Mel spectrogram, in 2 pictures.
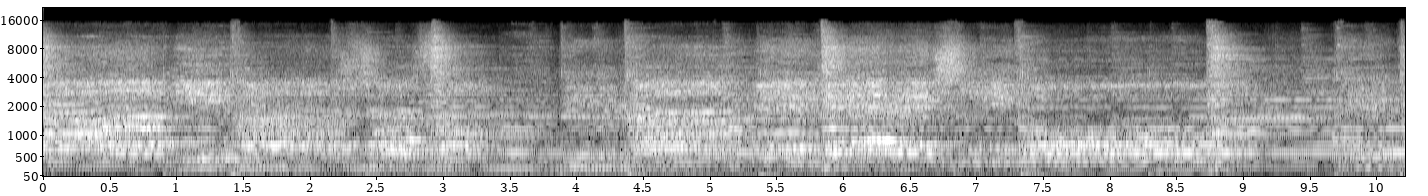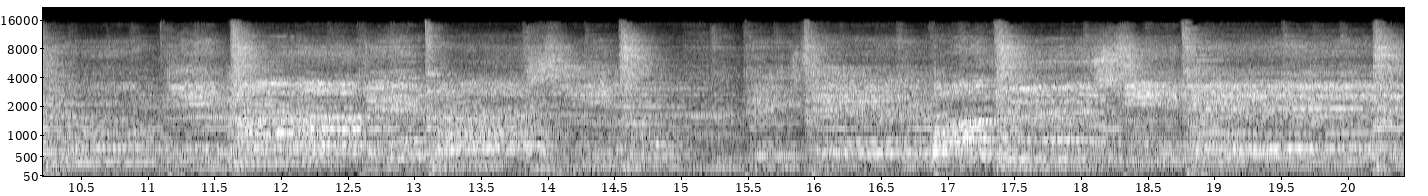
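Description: A mixed praise team of women and men singing a Korean worship song together through microphones, with acoustic guitar accompaniment and a steady beat.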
